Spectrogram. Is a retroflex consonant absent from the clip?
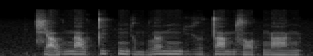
yes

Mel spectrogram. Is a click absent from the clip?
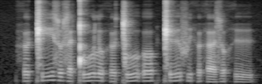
no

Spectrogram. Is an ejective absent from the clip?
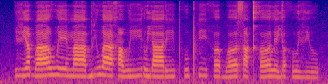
no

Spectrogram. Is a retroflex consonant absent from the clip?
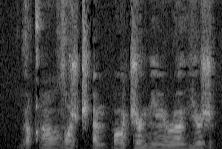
yes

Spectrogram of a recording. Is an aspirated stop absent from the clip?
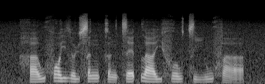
yes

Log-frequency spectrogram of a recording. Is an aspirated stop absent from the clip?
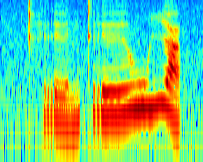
no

